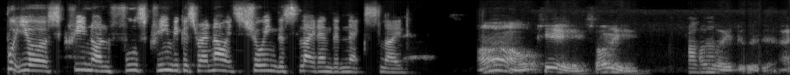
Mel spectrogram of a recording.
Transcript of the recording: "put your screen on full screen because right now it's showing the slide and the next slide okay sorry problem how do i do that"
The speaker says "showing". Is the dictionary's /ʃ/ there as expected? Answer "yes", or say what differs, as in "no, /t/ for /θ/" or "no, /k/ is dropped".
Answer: yes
